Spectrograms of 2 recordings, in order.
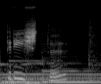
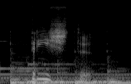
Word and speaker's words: triste: Em Portugal, se diz triste, triste. Então, esse s antigo palataliza e vira sh, e o e final e, triste. Enquanto no Rio, além desse sh aparecer no final da sílaba, nós temos também a palatalização, então triste.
